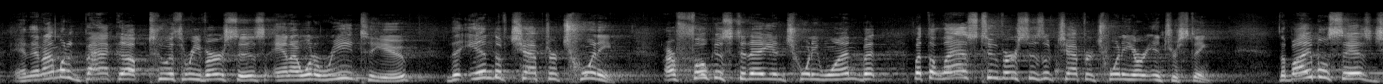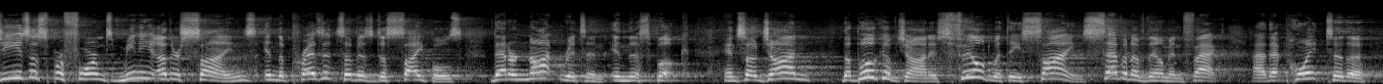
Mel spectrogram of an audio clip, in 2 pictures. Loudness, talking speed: -18 LUFS, 180 wpm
